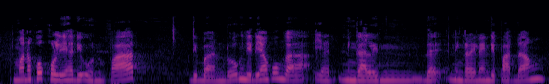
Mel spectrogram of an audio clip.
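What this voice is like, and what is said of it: Noticeable Sundanese accent. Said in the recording (Indonesian): “logat Sundanya masih kerasa ya. masih ada aroma-aroma unpadnya di sini”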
